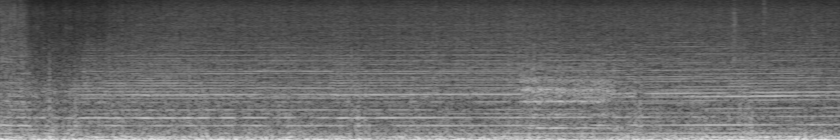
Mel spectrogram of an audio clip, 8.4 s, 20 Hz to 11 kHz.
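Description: Mazda Spec Miata race car's four-cylinder engine pulling at high rpm, around 5,500 to 5,800, heard from inside the cockpit, its pitch holding nearly steady.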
